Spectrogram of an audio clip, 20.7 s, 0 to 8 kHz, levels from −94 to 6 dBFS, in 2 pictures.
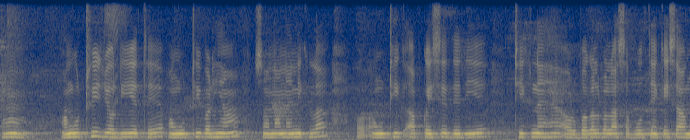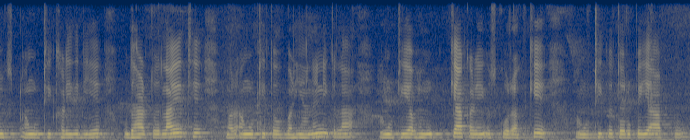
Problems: constant background noise, continuous background conversations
